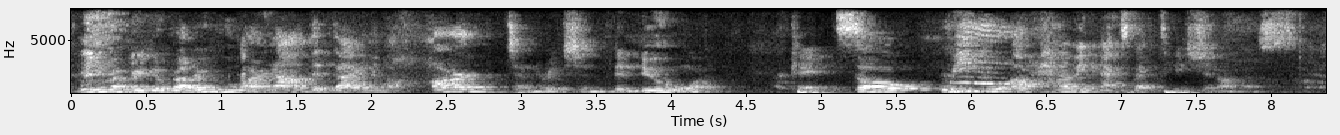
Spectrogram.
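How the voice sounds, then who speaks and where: Young adult man, Cambodian accent, Khmer native, brightish higher voice, live storytelling, self-mocking and cheeky, faint hum behind. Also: expressive, moderate pace. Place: event venue with audience. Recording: very echoey room, mic at a distance.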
